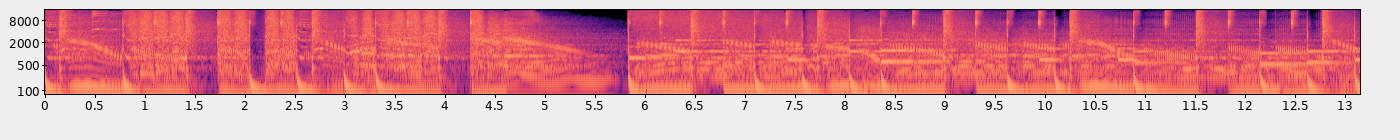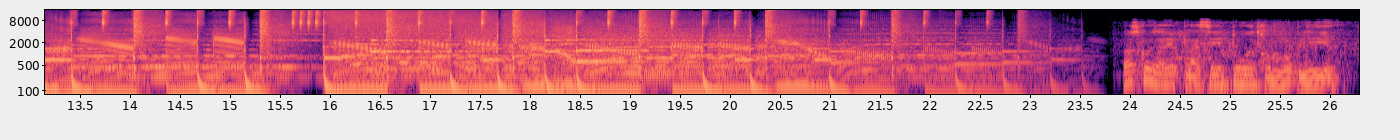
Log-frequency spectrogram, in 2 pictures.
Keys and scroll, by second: 1.1 Escape, 1.7 ctrl+x, 4.7 2, 4.8 ., 4.9 5, 13.3 2, 16.0 0, 16.1 ., 16.1 5, 18.5 1, 18.6 ., 18.7 8, 21.0 1, 21.1 ., 21.2 7.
